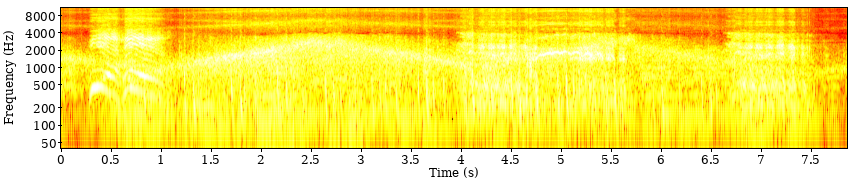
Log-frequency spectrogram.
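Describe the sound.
A horse neighs loudly in a high, wavering whinny, followed by galloping hoofbeats and further snorts and neighs over a dense rumbling background.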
